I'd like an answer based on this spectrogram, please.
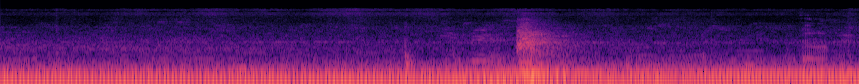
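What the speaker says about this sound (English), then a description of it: "It's gonna be quiet until I step on it" A car with a modified exhaust idles quietly nearby, a smooth low rumble that dips briefly as its note shifts, with a short clatter midway and faint voices underneath.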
